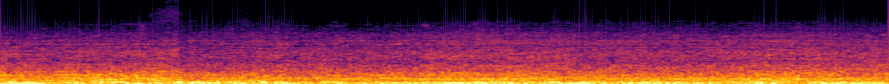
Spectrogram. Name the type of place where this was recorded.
car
